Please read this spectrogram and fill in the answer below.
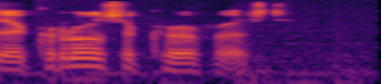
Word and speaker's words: Großer Kurfürst: Or if you want to pronounce it in German, it's Großer Kurfürst.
